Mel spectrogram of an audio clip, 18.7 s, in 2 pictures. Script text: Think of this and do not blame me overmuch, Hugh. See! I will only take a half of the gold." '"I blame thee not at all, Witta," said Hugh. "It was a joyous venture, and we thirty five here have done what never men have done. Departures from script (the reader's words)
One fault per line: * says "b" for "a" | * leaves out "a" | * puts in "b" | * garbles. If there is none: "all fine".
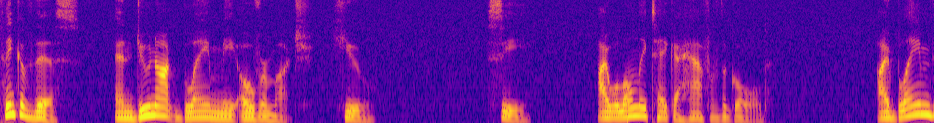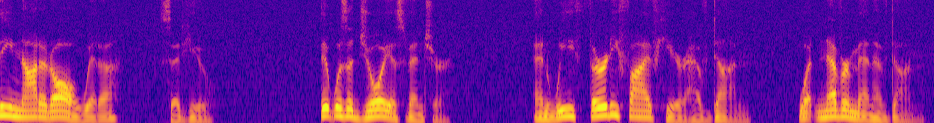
all fine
